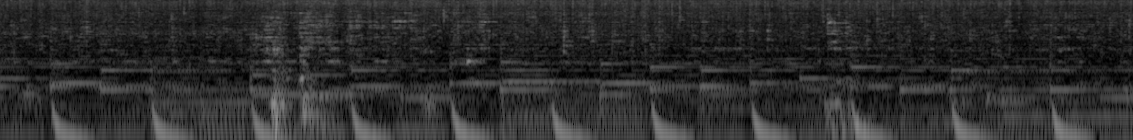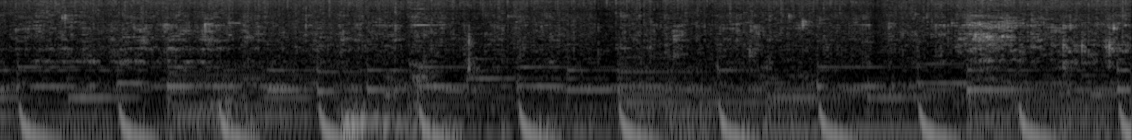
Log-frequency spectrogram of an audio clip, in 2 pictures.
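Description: Masala-coated steamed chicken pieces sizzling in hot ghee in a non-stick frying pan as more pieces are laid in with tongs, under background music with a steady beat.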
